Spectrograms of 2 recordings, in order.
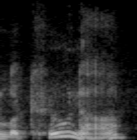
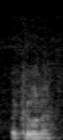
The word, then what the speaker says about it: lacuna: It rhymes. Lacootie, lacuna.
